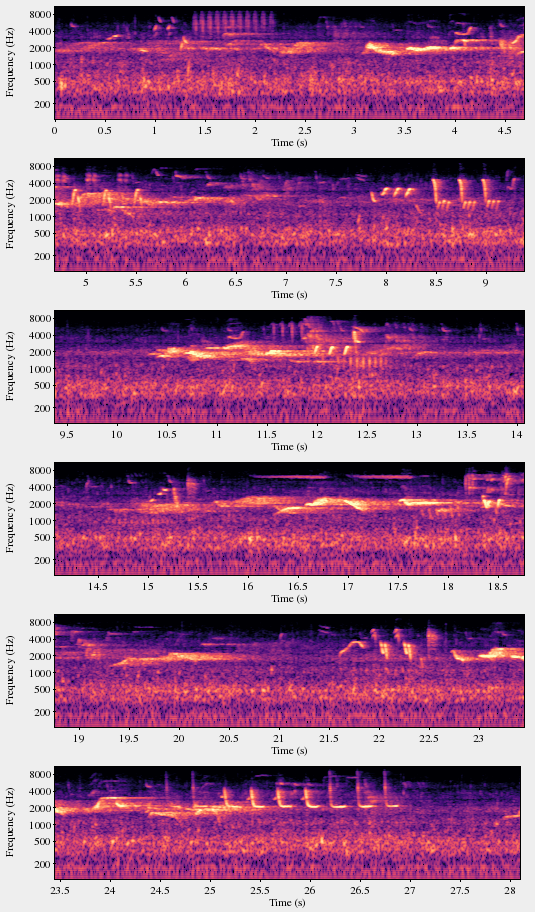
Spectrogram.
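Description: Small birds chirping and singing, many short calls, gliding whistles and quick trills overlapping in clusters, over a faint steady low hum.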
